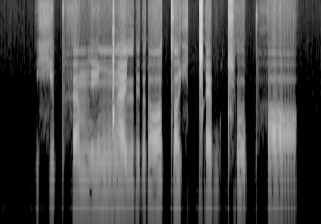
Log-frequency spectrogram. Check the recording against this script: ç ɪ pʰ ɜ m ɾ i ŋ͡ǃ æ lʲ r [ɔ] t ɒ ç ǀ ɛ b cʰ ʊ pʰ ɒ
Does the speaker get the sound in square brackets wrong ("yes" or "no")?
no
